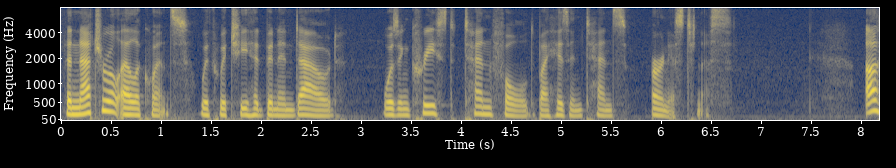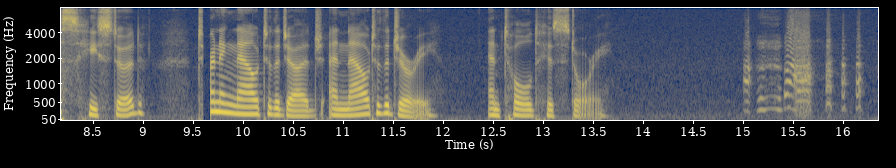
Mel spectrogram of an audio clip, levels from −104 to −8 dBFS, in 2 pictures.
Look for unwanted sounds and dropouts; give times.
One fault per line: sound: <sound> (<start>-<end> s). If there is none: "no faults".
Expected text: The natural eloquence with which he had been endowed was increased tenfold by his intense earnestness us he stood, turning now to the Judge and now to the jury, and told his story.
sound: dropout (9.6-9.7 s)
sound: laugh (15.0-16.2 s)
